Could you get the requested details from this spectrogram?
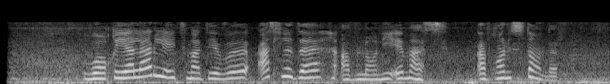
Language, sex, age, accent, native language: Uzbek, female, 18-24, Farg'ona, Uzbek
